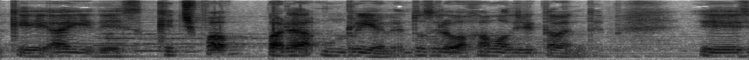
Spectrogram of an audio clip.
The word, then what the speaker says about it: Unreal: me di cuenta que yo siempre lo pronunciaba mal, porque yo decía Unreal y en realidad la forma correcta de pronunciar esto es Unreal, como vi que dicen todos.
